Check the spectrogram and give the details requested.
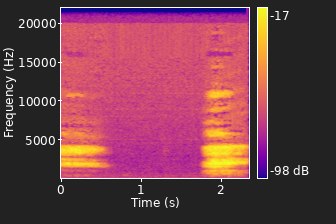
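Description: One audible breath in, a pause, then a louder breath out, demonstrated deliberately: a single normal respiration, one inhalation and one exhalation.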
